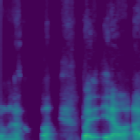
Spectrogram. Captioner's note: laughs happily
